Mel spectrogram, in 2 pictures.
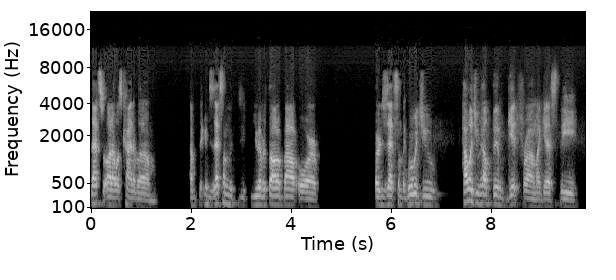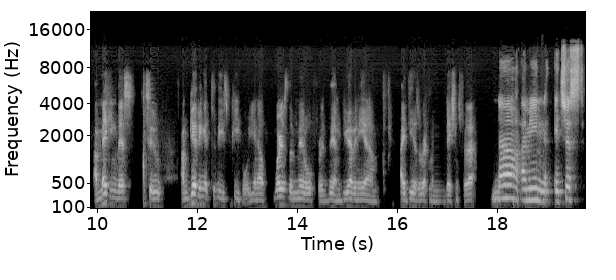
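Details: Adult male speaker, possibly a second voice replying at the end; normal conversational speech.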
